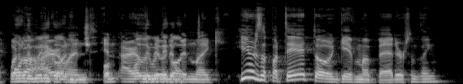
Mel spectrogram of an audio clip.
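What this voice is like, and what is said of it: Bad put-on Irish accent. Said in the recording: “A terrible accent.”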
